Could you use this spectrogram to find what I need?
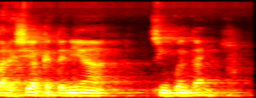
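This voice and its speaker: A man speaks at a moderate pace. The room echo is audible, and there is noticeable background noise. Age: 60s. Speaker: preacher. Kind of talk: sermon.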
